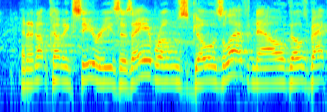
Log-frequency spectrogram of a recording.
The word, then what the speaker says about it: Abram: in that camp that when you drive by you see that there is no s it is Abram Street and people just kind of blend the s's together and it becomes Abrams well maybe cille might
